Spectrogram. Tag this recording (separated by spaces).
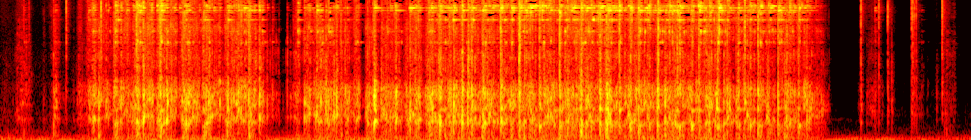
box Caixa-ferramenta Machine Tool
